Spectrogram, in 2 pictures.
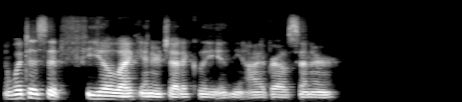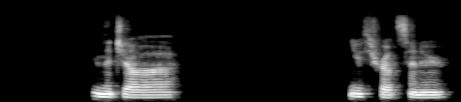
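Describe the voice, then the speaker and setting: Gentle woman guiding a meditation. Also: rumbling low, steady tone. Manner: gentle, unhurried, guiding with soft questions. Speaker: meditation teacher. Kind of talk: guided yoga nidra meditation.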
